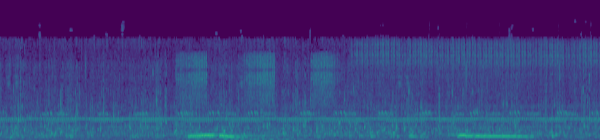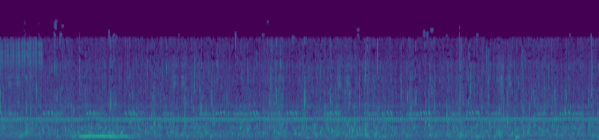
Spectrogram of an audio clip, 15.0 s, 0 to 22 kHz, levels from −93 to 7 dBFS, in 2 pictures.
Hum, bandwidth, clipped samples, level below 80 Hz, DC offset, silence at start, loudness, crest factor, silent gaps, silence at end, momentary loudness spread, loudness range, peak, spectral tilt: none; 17.5 kHz; under 0.1%; -64 dBFS; under 0.1%; 0 s; -42 LUFS; 20 dB; none; 0 s; 10 LU; 6 LU; -24 dBFS; -0.5 dB/octave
